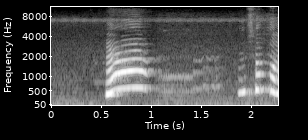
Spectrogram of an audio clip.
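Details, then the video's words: Persian cat meowing while talking with its owner: one loud, drawn-out meow that rises then falls over about half a second, followed by a fainter murmur and the start of another call. "Talking with my cat"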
